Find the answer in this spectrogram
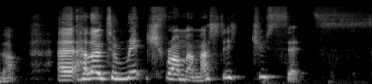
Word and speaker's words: Massachusetts: Hello to Rich from Massachusetts. Am I saying it correctly? Massachusetts? Yeah, Massachusetts is good.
